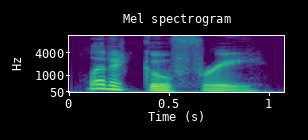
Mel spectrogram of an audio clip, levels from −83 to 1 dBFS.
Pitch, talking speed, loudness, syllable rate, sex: 135 Hz, 225 wpm, -18 LUFS, 4.6 syllables/s, male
